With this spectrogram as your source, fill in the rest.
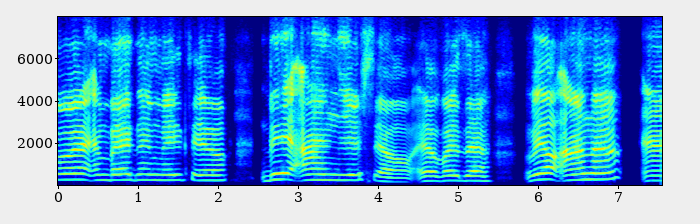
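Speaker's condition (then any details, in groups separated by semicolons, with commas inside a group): Bulbar ALS; bulbar onset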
